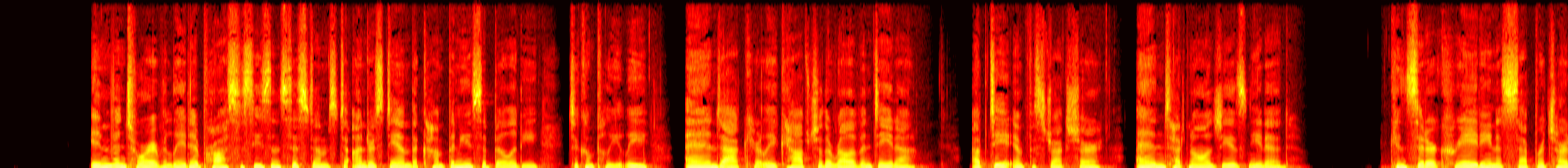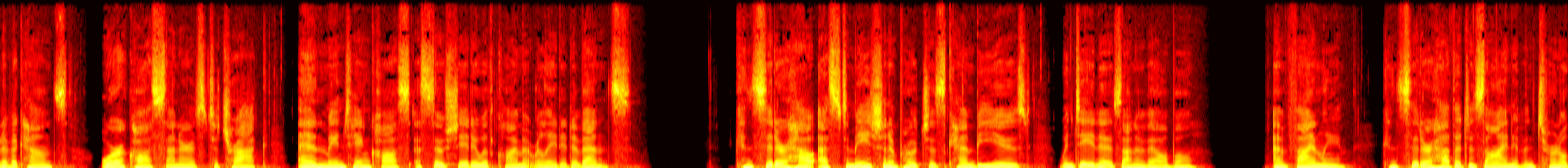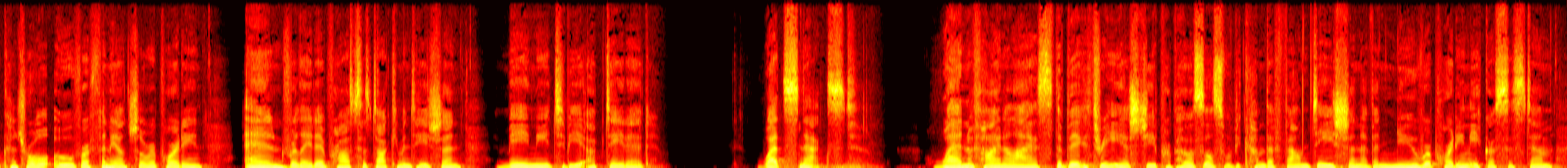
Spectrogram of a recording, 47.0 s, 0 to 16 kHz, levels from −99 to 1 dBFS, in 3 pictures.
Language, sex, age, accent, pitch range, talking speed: English, female, 40-59, American, 150-180 Hz, 115 wpm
